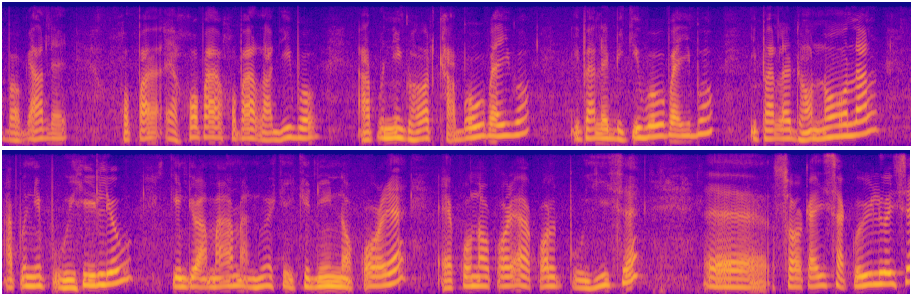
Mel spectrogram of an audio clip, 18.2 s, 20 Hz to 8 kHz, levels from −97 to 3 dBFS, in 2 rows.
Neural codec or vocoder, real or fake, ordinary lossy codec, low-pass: none; real; none; 7.2 kHz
